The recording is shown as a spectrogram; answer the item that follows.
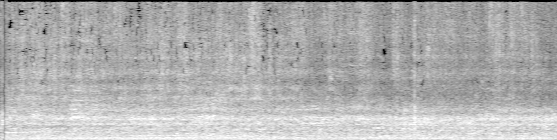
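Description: Steady background hubbub of a busy exhibition hall: many indistinct voices and general room noise.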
